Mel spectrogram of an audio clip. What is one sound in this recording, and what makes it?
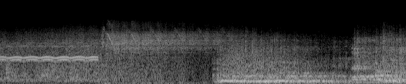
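A building crashes and crumbles with a loud rumble.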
